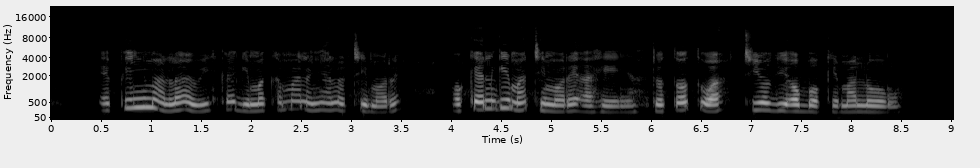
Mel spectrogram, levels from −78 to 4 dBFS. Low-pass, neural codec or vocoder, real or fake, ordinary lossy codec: 14.4 kHz; none; real; none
